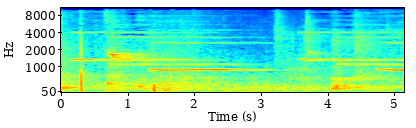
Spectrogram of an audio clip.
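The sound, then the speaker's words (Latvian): A voting bell in the Latvian parliament rings, called for before a vote, as a steady, shrill electronic tone with several layered pitches, briefly dropping out around the middle before resuming, over a low murmur of room noise. “Lūdzu zvanu.”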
